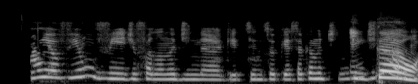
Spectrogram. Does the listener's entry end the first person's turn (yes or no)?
yes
